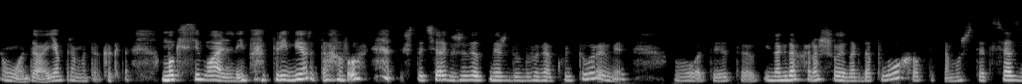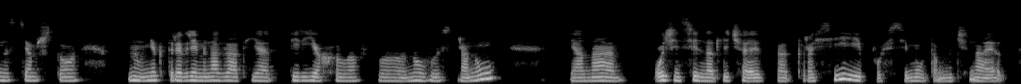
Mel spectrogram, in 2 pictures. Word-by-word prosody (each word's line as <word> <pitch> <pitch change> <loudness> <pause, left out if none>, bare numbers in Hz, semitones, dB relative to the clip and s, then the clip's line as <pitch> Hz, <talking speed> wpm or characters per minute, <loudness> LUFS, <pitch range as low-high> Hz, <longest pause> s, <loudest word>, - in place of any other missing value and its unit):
О 175 - -1
да, 130 -2 +2
я 180 +7 +3
прям 185 -4 -4
это 160 - -8
как-то - - -7 0.3
максимальный 205 -5 +6
п 205 - -1
пример 225 +5 +6
того, 225 +4 +4 0.4
что 195 - -3
человек 205 -1 +3
живет 200 0 +3
между 185 -2 0
двумя 180 0 0
культурами. 215 +6 -1 0.4
Вот, 175 0 -5
и - - -2
это 170 +2 -5
иногда 195 +2 +5
хорошо, 205 -2 +1
иногда 170 0 -1
плохо, 205 +1 0
потому 175 -2 -8
что 190 -1 -7
это 175 - -13
связано 195 -3 +3
с 190 - -22
тем, 185 -2 -2
что 175 -1 -5 0.5
ну 190 -2 +2
некоторое 185 0 0
время 180 -1 0
назад 180 -1 -1
я 170 -2 -3 0.2
переехала 175 -2 -3 0.2
в - - -7 0.2
новую 175 0 -3
страну, 215 - -1 0.7
и 165 - -5
она 165 +1 0 0.3
очень 185 -1 +1
сильно 170 -2 0
отличается 160 -1 -2
от - - -9
России 190 +5 +1
по 150 - -8
всему, 160 +2 -6
там - - -5
начиная 155 0 -3
от - - -18
180 Hz, 150 wpm, -24 LUFS, 170-200 Hz, 0.7 s, максимальный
